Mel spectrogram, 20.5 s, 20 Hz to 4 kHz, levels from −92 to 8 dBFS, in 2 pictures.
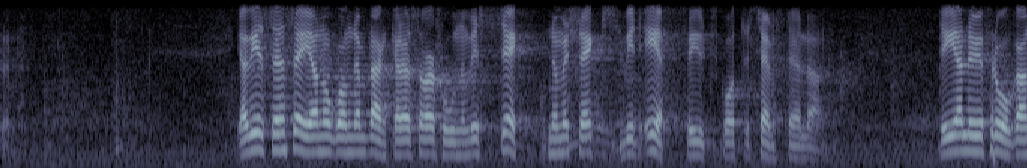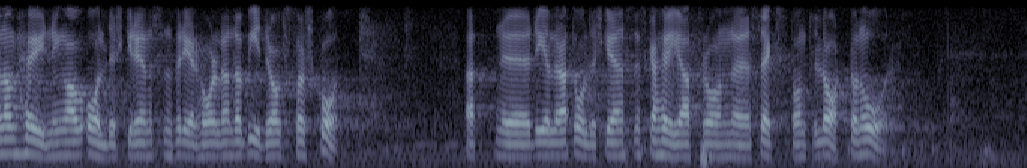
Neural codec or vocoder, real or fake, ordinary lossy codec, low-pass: none; real; none; 3.6 kHz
